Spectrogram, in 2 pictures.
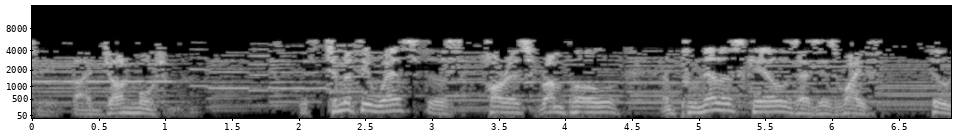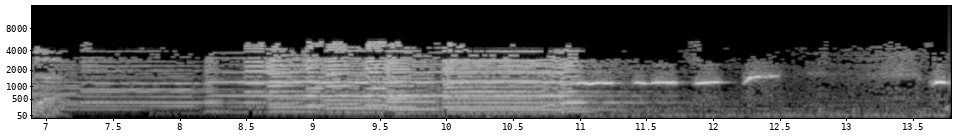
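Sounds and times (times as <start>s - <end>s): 
fuller musical passage: 0.0s - 11.7s
speech: 0.3s - 1.4s, 2.0s - 7.3s
person whistling a short cheerful tune: 10.9s - 12.6s.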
